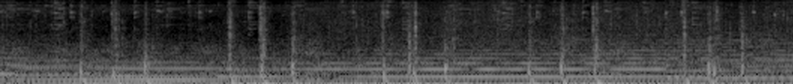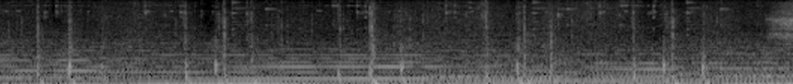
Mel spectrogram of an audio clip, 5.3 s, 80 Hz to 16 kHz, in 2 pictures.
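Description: Roach, the horse in The Witcher 3: Wild Hunt, gallops with quick, rhythmic hoofbeats and rattling tack over game music. The pace stays steady and close throughout.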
